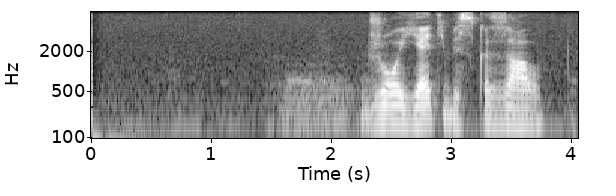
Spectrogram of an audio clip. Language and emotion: Russian, angry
